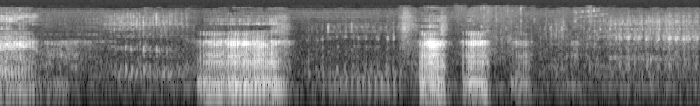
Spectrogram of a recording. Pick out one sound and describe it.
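A man chuckles.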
